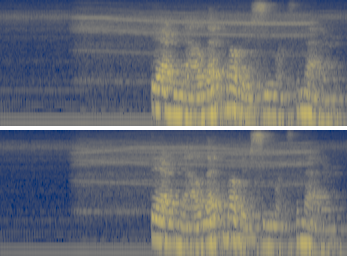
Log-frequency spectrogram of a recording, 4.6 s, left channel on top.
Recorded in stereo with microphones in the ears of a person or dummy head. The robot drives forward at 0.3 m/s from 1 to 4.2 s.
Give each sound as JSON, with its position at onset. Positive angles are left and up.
{"t": 2.0, "sound": "a woman speaking", "side_deg": -65, "distance_m": 0.8}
